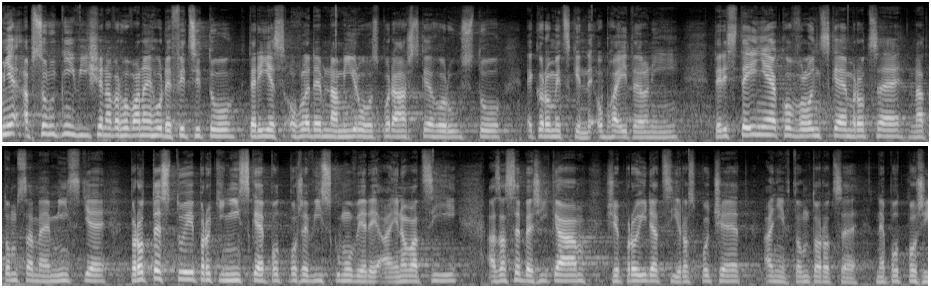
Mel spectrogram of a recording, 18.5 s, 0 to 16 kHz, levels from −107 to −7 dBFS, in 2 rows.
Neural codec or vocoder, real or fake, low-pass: none; real; 14.4 kHz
